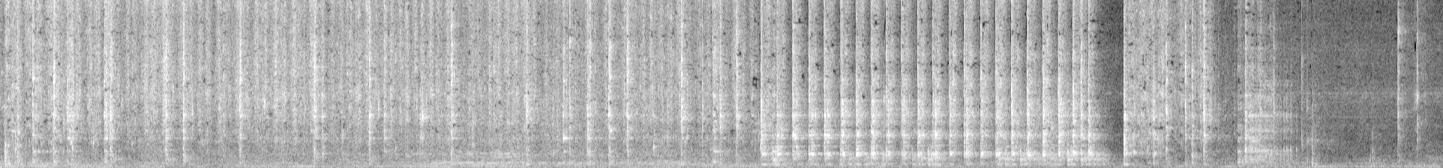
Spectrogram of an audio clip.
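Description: Karantika batter being beaten with oil in a bowl, heard as fast, steady rhythmic whisking and clattering of a utensil against the bowl, close and loud, then slowing and stopping near the end.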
